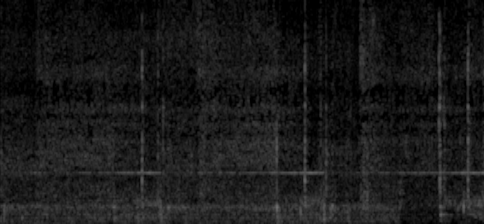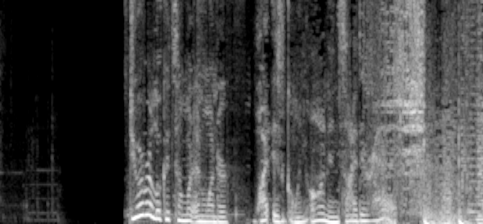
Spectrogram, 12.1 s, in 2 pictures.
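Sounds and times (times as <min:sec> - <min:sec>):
document scanner whirring: 0:00.0 - 0:06.9.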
